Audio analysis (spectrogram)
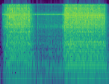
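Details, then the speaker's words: Makita cordless hammer drill in hammer mode: two short revving bursts with a rough, buzzing clicking rattle as the chuck rides internal grooves and hammers. Normal hammer-mode action. "hear that clicking noise which is actually the chuck vibrating like that and hammering it into the material"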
